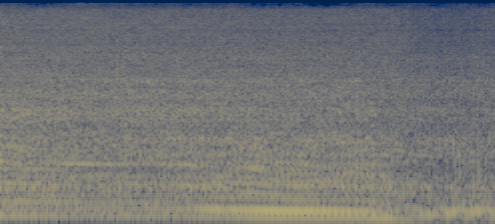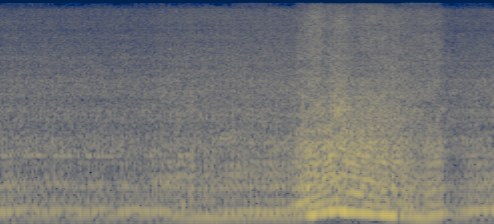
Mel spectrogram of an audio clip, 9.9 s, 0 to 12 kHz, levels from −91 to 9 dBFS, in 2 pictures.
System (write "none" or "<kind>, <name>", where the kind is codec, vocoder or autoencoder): autoencoder, DAC-VAE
